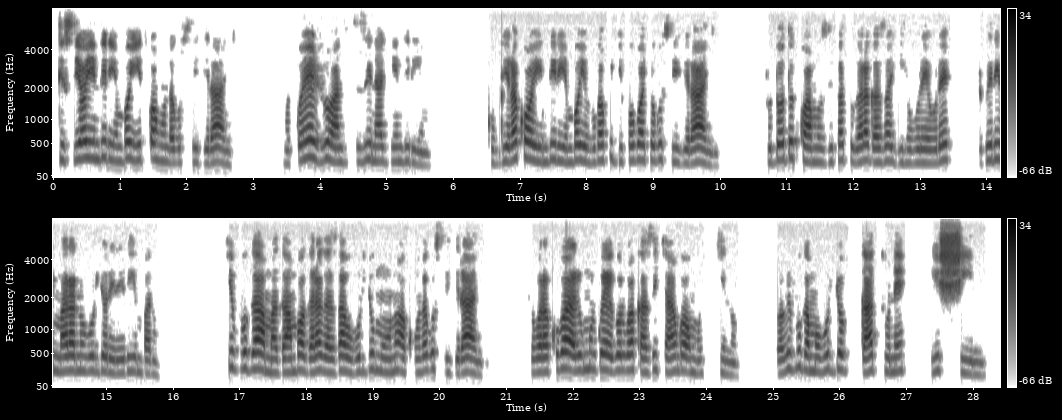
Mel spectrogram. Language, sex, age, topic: Kinyarwanda, female, 18-24, education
